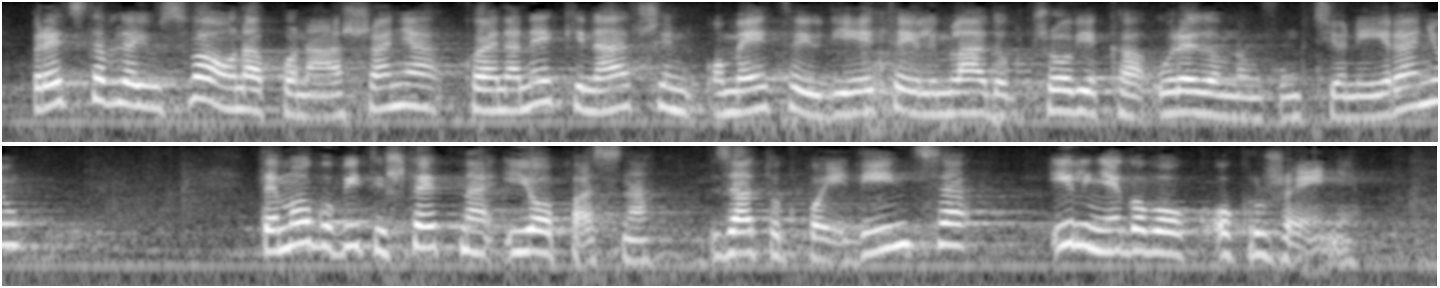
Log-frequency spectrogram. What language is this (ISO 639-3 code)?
hrv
